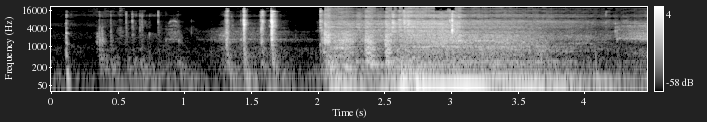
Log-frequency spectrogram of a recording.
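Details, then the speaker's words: 2001 Toyota Corolla after ignition switch replaced with a new one: a few clicks, then about three seconds of steady cranking without catching; immobilizer ring sensor not reading the new key, starts when old chipped key is held to it. "the vehicle will not start however this ring here is a sensor if I hold the old key with the chip in it to there and then the vehicle will start"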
